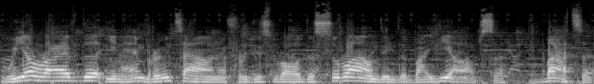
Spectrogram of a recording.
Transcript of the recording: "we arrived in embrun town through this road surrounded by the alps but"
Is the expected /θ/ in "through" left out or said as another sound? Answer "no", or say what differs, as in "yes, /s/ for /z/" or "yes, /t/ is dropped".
yes, /f/ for /θ/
